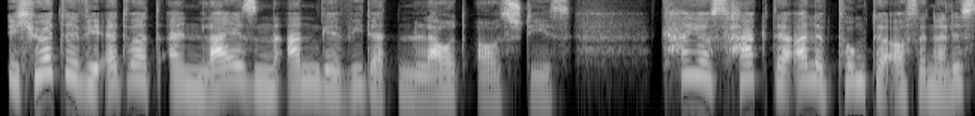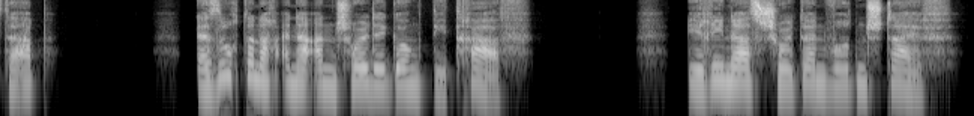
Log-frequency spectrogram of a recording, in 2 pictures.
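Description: A woman narrates an audiobook in a steady, even voice of middling pitch. Her delivery is scripted storytelling. The recording is dry and close. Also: a little slow, no echo.

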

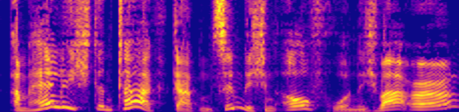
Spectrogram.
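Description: An audiobook reader voicing an excitable, gossipy young male bus conductor who tells a story dramatically and keeps asking for agreement. The reader pushes the voice up and gives it extra force. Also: mid-range voice, normal speed, breathy edge, voice pushed up. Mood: gossipy, dramatic. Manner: dramatic, chattering, eager for agreement. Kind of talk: audiobook character voice.

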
